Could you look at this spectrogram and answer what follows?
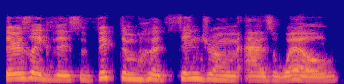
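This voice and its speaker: A woman's voice: medium pitch, slow pace, a bit bright, no room sound, muffled recording. A woman talking candidly on a podcast in an emphatic, slangy way, with swearing.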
